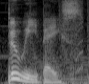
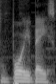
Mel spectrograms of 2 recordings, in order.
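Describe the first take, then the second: First: Buoy is said differently from the word boy. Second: Buoy is said exactly like the word boy. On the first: The speaker calls it wrong. "they call it Buoy Base" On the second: The speaker calls it right. "the word boy"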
